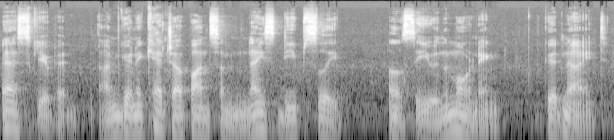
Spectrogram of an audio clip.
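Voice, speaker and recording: A man playing a gravelly, sardonic noir investigator. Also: rumbling low, expressive, measured pace, a little hiss or hum, full character voice. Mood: guarded, tired. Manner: sardonic, wry. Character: sardonic world-weary cyberpunk investigator, a wounded man. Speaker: narrator and lead character. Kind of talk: first-person noir audio drama narration and dialogue.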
